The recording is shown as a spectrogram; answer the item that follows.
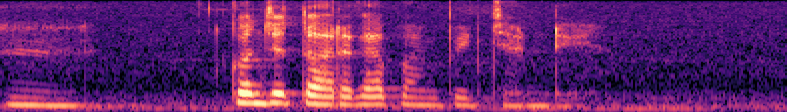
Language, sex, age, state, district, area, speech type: Telugu, female, 30-45, Andhra Pradesh, Palnadu, rural, spontaneous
